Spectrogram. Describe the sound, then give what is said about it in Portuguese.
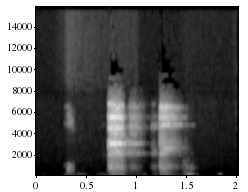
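A glass cup is picked up, giving a couple of bright clinks with faint taps and a soft knock around them, alone and with no talking. “Acho que eu vou pegar um outro copo, porque esse aqui ficou pequeno.”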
